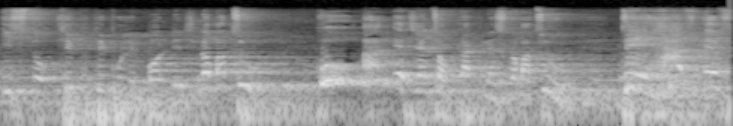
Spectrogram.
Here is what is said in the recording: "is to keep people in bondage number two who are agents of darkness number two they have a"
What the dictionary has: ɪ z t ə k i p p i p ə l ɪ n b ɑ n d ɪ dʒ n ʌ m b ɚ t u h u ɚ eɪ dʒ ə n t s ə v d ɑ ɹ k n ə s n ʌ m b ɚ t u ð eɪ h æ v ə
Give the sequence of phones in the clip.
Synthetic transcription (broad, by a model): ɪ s t ə k i p p i p ə l ɪ n b ɑ n d ɪ dʒ n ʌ m b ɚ t u h u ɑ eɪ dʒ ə n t ə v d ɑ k n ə s n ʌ m b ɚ t u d eɪ h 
